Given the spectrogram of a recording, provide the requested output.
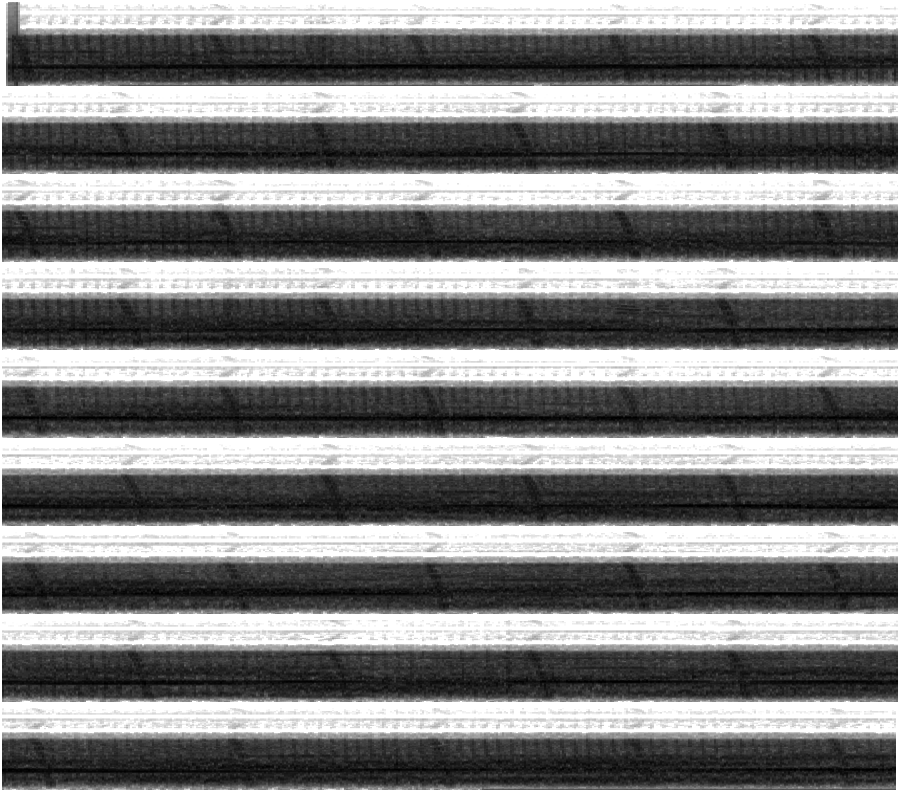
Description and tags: Found while scanning band-radio frequencies.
